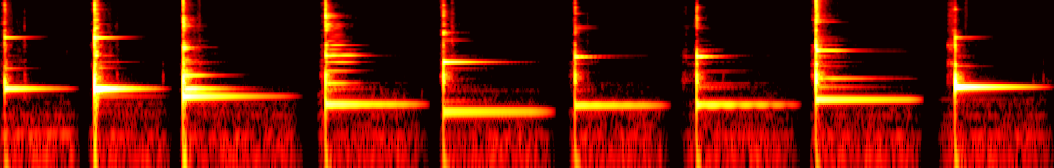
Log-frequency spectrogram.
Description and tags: african finger piano
All the notes on an un-tuned finger piano gourd.
detuned, ding, metal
